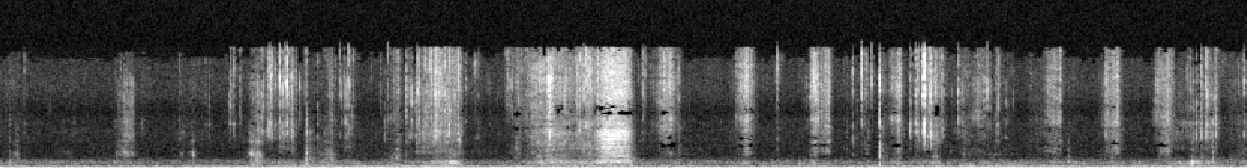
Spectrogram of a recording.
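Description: A tint brush scraping and dabbing bleach paste onto a wig's lace, with the plastic bag under it crinkling in short crackles and one longer scrape about five seconds in, over a steady low hum.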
